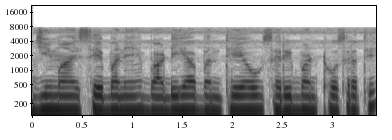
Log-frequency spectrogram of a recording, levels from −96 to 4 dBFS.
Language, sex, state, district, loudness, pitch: Chhattisgarhi, male, Chhattisgarh, Rajnandgaon, -14 LUFS, 145 Hz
